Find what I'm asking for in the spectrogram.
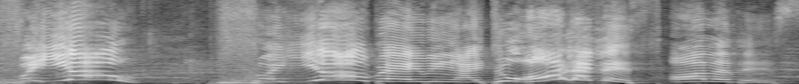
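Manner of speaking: high, loud mock declaration from the wife; wife's shouted quote. Wife to husband, shouting her devotion loudly. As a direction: belt it out like the wife's grand claim.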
